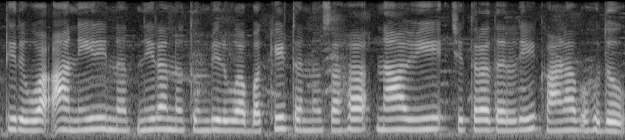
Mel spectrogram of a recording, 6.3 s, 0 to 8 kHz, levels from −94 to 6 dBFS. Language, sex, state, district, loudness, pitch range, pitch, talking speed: Kannada, female, Karnataka, Dharwad, -16 LUFS, 215-230 Hz, 220 Hz, 115 wpm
